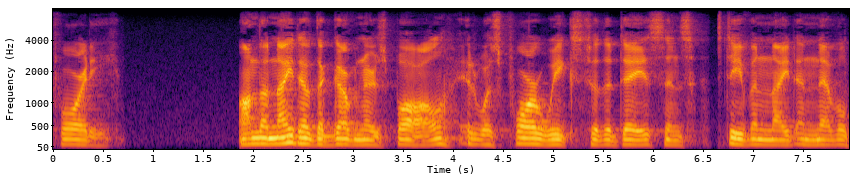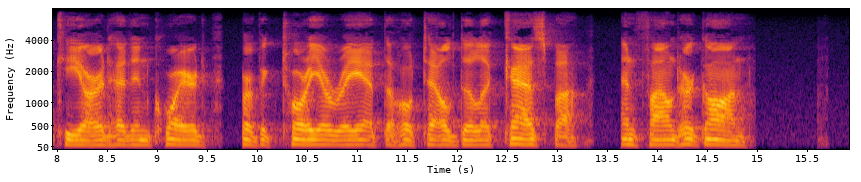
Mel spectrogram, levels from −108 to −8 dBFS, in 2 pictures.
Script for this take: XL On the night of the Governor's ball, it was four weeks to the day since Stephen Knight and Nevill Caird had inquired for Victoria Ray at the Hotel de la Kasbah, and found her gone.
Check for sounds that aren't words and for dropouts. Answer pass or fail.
pass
